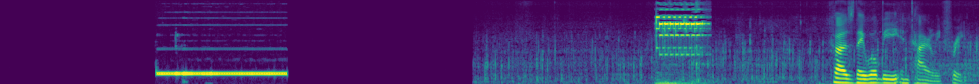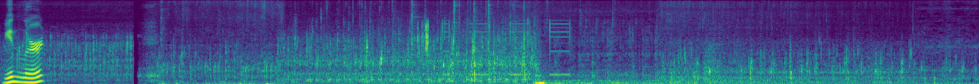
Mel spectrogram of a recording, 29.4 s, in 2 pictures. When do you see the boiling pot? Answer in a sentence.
The boiling pot can be heard from 7.0 to 29.3 s.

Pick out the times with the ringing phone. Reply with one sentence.
The ringing phone can be heard from 2.3 to 4.3 s, from 9.8 to 10.7 s and from 20.9 to 23.2 s.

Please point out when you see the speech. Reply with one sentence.
You can hear the speech from 12.5 to 15.3 s.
